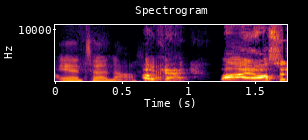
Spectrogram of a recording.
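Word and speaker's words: Antonoff: And I said it wrong, didn't I? Yeah. I was going to say, Antonov, did you say? No, I said Antov. Antonov. Okay. It's like Jack three syllables. Antonov.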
